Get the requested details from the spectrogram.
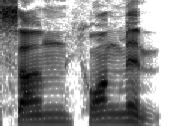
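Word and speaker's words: Son Heung-min: The South Korean guy who's playing today, Sun Heung-min. – That was a great pronunciation.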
